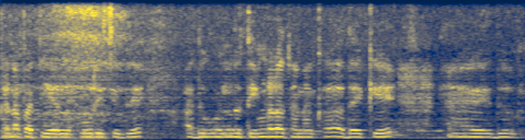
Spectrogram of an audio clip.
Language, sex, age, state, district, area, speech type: Kannada, female, 45-60, Karnataka, Udupi, rural, spontaneous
